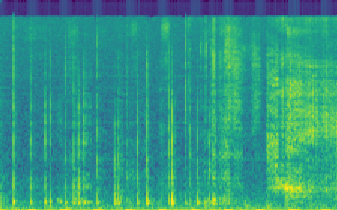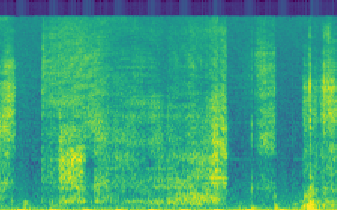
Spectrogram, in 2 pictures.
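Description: Long nails rub and scratch across the cover and spine of a dark hardcover book. The result is a steady, rapid rhythm of soft, dry scraping strokes, each with a brief hiss that fades quickly over a low hum.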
